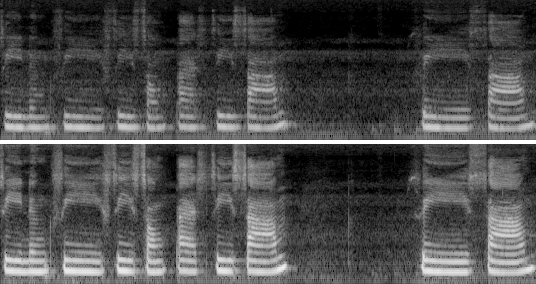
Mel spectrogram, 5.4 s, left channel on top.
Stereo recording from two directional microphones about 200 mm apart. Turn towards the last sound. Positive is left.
turn(degrees=-45)  # may be behind; listen again after turning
